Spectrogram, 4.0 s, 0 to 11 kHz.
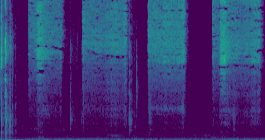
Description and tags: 3 tinte de color
aerosol, can, paint, spray, spraycan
